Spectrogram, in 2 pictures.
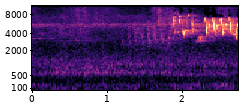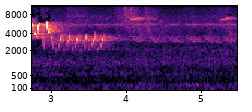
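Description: Quiet woodland ambience with a low wind-like rumble; about two seconds in a bird sings one rapid trill that steps down in pitch partway through, followed later by a couple of faint short chirps.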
